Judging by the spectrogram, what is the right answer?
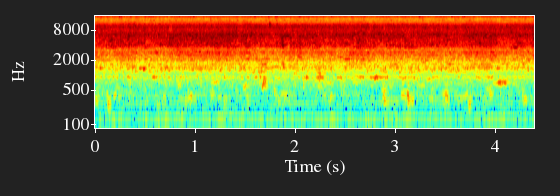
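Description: Steady rush of water running into a pond, with small gurgles and a faint low hum underneath.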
